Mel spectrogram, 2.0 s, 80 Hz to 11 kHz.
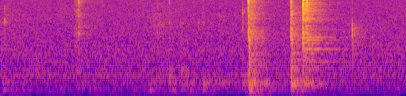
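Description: AA batteries being pulled out of the battery holder of a ThermoProbe TP7 C thermometer: a few light clicks, then two sharper clacks about a quarter second apart a little past the middle.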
